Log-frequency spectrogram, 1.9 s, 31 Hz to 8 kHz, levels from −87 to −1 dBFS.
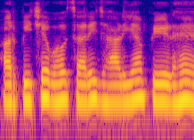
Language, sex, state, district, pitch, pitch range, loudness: Hindi, male, Jharkhand, Deoghar, 145 Hz, 140-155 Hz, -14 LUFS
